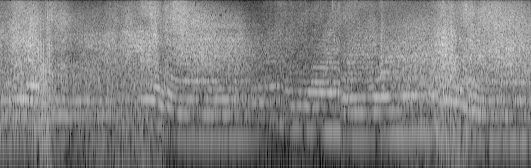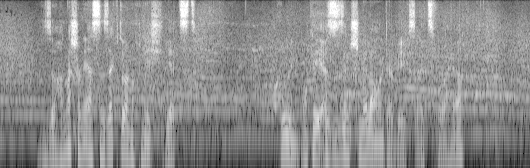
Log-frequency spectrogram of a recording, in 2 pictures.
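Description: A racing car engine screams at high speed, its pitch dropping and climbing as it changes gear.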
